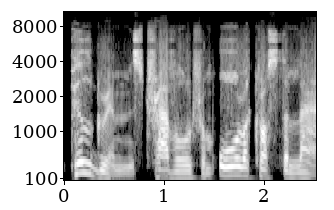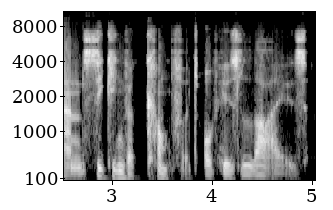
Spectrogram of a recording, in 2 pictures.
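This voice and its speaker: An actor voicing a cynical, aristocratic vampire antihero, narrating a dark video game with eloquent, theatrical disdain. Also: male voice, lowish voice, big pitch swings, unhurried, no echo, lo-fi sound. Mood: cynical, brooding. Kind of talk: dramatic scripted game narration.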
